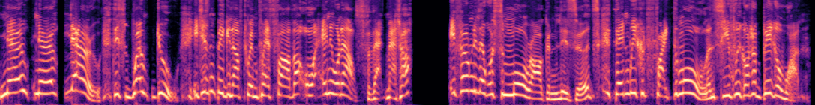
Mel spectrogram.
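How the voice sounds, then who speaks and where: Spoiled young game prince, British accent, high-pitched, very animated, haughty, petulant, aristocratic diction. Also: male voice, normal speed, no echo, clean studio sound, heavily acted. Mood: petulant, boastful. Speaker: video game voice actor. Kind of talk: theatrical video game character acting.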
